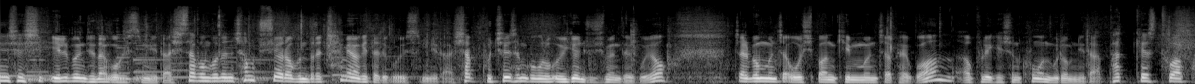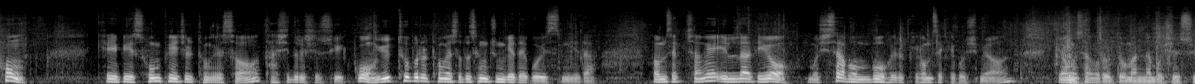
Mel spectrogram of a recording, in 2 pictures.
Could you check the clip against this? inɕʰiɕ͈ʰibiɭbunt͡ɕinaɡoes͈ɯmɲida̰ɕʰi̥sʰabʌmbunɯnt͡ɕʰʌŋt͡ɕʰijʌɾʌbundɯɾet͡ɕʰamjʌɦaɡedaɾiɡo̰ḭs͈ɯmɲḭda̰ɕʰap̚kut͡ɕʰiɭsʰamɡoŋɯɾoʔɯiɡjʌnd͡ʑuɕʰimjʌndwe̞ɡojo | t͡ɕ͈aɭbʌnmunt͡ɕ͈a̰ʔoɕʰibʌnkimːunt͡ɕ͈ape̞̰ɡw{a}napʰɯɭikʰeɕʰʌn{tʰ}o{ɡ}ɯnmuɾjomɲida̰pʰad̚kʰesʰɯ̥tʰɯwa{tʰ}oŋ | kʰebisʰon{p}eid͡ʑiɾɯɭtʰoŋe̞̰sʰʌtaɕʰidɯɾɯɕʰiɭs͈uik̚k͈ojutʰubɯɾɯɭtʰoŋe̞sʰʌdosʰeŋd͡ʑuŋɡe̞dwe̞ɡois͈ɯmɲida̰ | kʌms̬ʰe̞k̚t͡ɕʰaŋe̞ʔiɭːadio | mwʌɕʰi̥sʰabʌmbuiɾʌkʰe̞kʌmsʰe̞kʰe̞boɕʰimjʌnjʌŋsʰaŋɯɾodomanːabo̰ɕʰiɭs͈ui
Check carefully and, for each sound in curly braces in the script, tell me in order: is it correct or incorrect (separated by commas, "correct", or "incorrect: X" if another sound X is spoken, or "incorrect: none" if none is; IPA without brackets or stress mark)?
incorrect: ʌ, incorrect: kʰ, incorrect: ŋ, incorrect: kʰ, incorrect: pʰ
